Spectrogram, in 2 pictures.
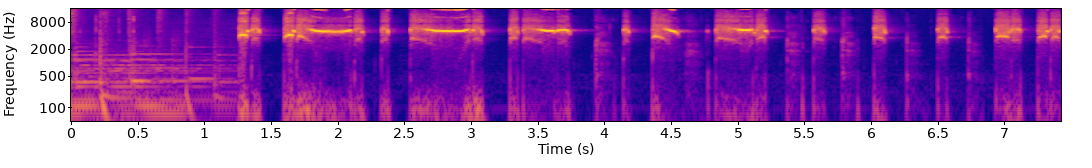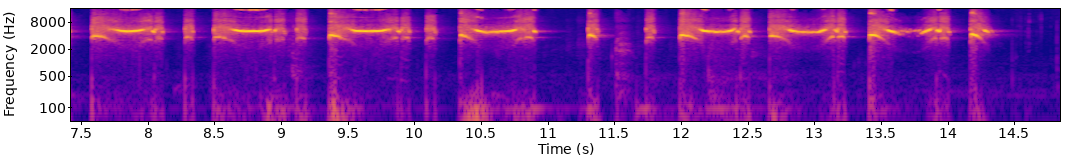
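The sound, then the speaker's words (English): A shrill, high-pitched orange Acme 212 whistle plays a quick tune of short, chirpy trilled notes in rapid bursts, bright and loud, sounding almost birdlike, with no talking over it. “So instead, I'm going to play you a tune on my Acme 212.”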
